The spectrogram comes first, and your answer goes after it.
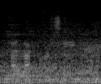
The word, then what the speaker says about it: Alacrity: And how do we pronounce the name of the boat? I've been saying it wrong all week. Alacrity.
